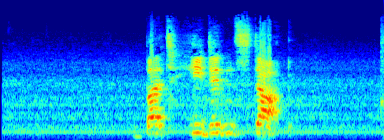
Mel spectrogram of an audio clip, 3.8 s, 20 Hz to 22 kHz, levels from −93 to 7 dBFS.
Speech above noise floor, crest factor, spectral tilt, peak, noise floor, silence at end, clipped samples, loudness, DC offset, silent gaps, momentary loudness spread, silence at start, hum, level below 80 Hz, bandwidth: 31 dB; 20 dB; -1.5 dB/octave; 0 dBFS; -47 dBFS; 0 s; under 0.1%; -15 LUFS; under 0.1%; none; 8 LU; 1.45 s; none; -68 dBFS; 13.5 kHz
